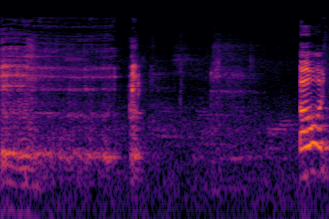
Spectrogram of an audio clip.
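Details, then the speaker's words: Deliberate burps during a burping challenge after drinking Coca-Cola: a short throaty burp near the middle and a loud raspy burp at the end over quiet room sound. "okay here we go uh this is gross i've never heard myself burp that before"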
